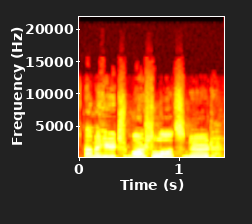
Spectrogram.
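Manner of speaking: usual speaking voice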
